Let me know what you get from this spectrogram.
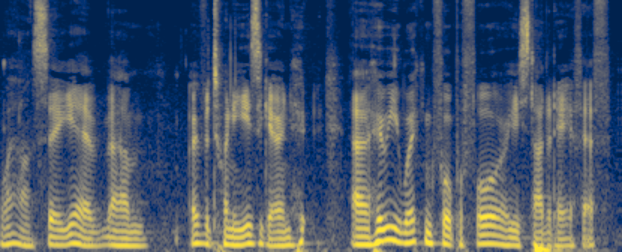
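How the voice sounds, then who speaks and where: A man hosting a podcast, asking friendly, brisk interview questions. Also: on the low side, a little mellow. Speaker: podcast host.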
